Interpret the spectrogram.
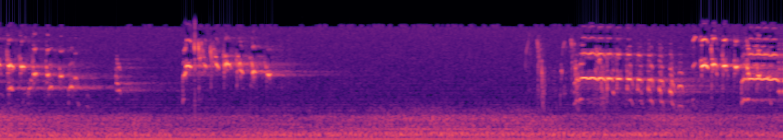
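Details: On Hornby Island, a nest camera picks up two bald eagles calling excitedly as they fly into the nest. Short series of sharp, high, stuttering whistles come in three bursts, with a quiet gap in the middle, over a constant low hum.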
